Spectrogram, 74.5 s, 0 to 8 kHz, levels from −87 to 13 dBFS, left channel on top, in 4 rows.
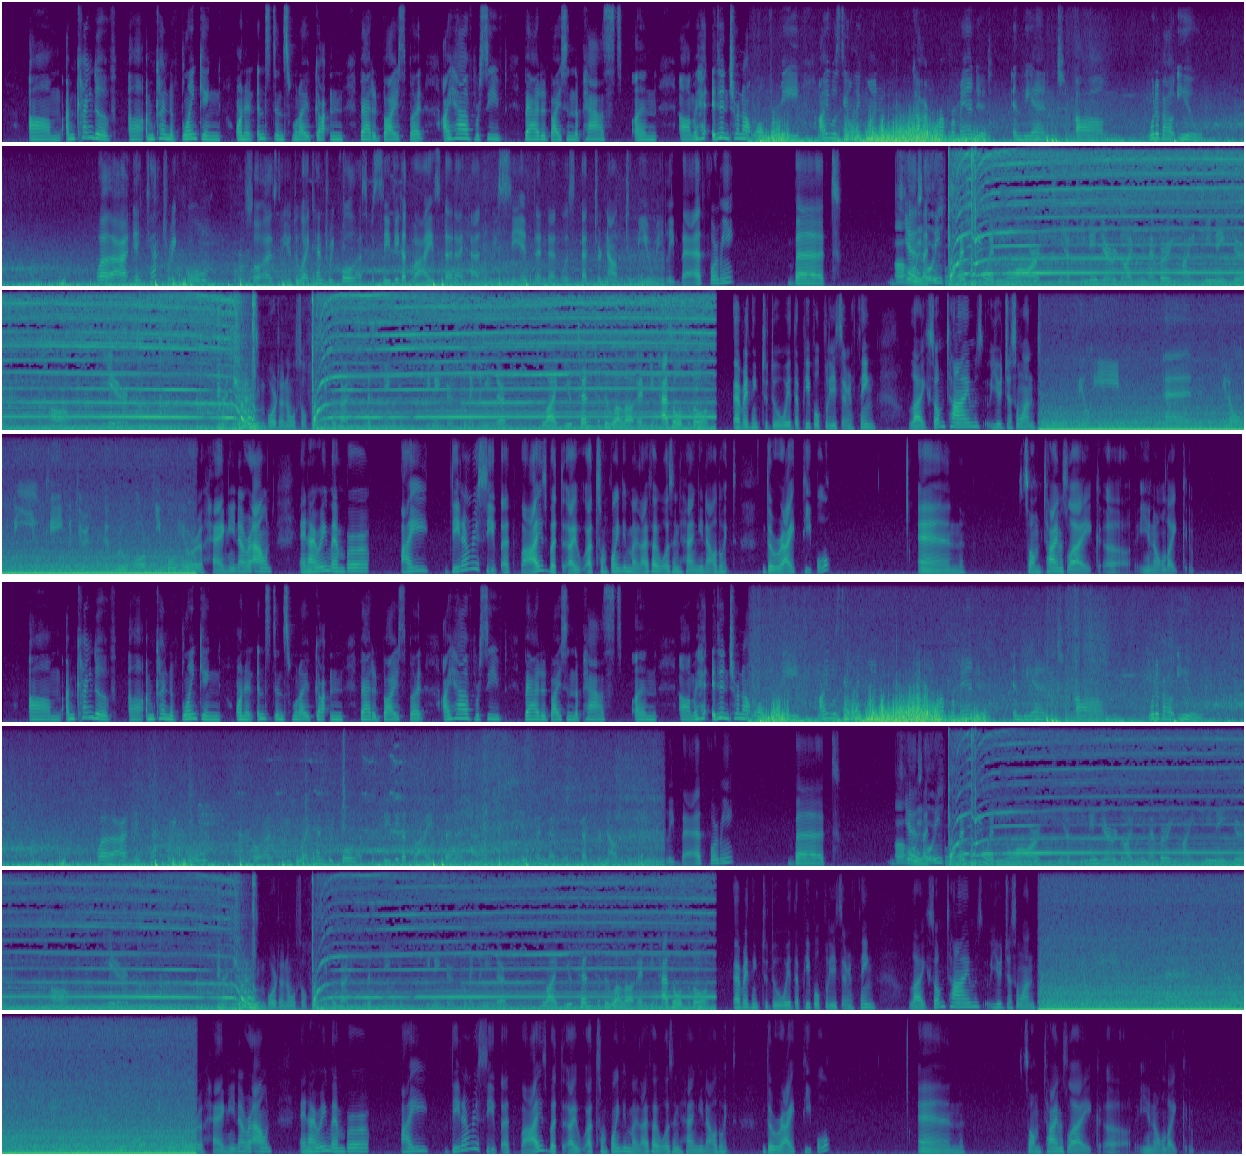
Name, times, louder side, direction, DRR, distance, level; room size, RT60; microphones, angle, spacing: voice 1, 0.4-6.3 6.6-7.5 7.8-9.2 9.5-9.8 10.2-12.0 12.2-13.3 13.5-14.9 15.1-16.8 17.2-18.1, left 1 dB, 15° left, 2.0 m, -30 dB
sound 1, 11.2-28.6, right 1 dB, 85° right, 2.6 m, -24 dB
voice 2, 20.0-21.8 22.1-29.6 30.4-31.2 31.9-37.5 37.9-38.3 38.6-39.4 40.5-43.3 43.6-44.8 45.4-47.9 48.2-54.1 54.7-61.4 61.9-62.3 62.6-66.8 67.3-68.3 69.6-70.3 71.2-73.8, left 3 dB, 80° left, 2.6 m, -34 dB
sound 2, 32.0-48.0, left 5 dB, 45° left, 2.2 m, -27 dB
sound 3, 52.8-58.8, right 1 dB, 30° right, 1.1 m, -20 dB
head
